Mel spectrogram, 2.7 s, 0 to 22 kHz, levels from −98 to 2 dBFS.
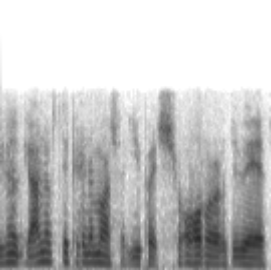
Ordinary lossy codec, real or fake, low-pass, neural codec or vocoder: Opus, 32 kbps; fake; 5.4 kHz; codec, 16 kHz in and 24 kHz out, 0.6 kbps, FocalCodec, streaming, 2048 codes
